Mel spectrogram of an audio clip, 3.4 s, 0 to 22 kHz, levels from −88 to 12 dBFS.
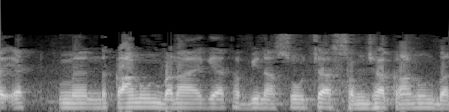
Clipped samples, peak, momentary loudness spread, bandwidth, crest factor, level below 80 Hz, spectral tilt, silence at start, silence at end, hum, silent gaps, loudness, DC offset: under 0.1%; 0 dBFS; 5 LU; 7.4 kHz; 12 dB; -46 dBFS; -6.5 dB/octave; 0 s; 0 s; none; none; -13 LUFS; under 0.1%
